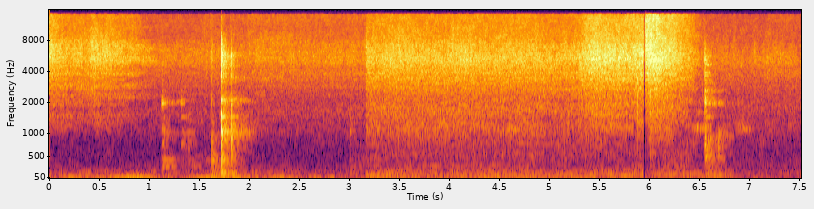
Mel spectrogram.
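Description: Sliced onions and tomatoes with spices sizzling in a metal kadhai while a wooden spatula stirs them. A few spatula scrapes come in the first two seconds and again near the end, with a steady sizzle between.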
